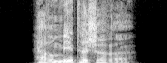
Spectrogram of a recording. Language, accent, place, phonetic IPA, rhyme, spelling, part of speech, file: German, Germany, Berlin, [hɛʁˈmeːtɪʃəʁə], -eːtɪʃəʁə, hermetischere, adjective, De-hermetischere.ogg
- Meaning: inflection of hermetisch: 1. strong/mixed nominative/accusative feminine singular comparative degree 2. strong nominative/accusative plural comparative degree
